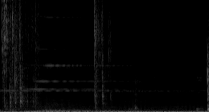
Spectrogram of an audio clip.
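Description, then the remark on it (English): Dice thrown for a roll in a tabletop role-playing game clatter in a quick burst of sharp rattling clicks, followed by a few separate knocks as they settle, over a steady low hum with no one talking. “Roll for me.”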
